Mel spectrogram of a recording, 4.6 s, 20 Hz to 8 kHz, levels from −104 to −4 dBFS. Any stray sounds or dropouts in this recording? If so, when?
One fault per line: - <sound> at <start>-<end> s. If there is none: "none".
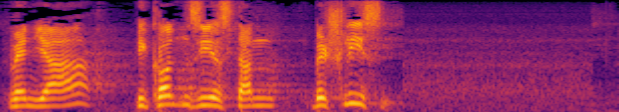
none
